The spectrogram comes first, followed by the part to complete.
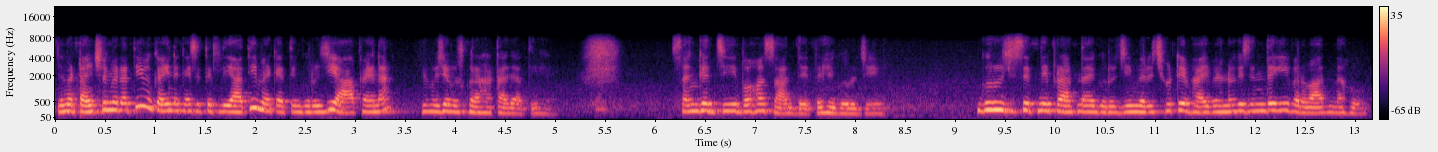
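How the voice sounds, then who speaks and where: A hoarse woman giving an emotional personal testimony, speaking slowly and softly in a pleading way. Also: lowish voice. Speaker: devotee sharing a testimony.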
